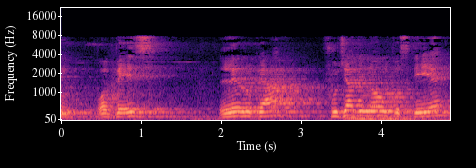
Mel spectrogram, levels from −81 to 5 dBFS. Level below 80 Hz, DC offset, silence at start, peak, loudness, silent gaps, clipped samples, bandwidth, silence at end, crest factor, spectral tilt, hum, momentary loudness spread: -34 dBFS; under 0.1%; 0 s; -4 dBFS; -17 LUFS; none; under 0.1%; 8 kHz; 0 s; 14 dB; -5.5 dB/octave; none; 14 LU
